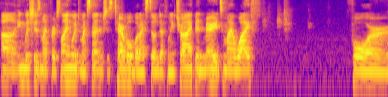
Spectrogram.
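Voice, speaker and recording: A man with an American accent speaks in a fairly low, bright, sharp voice. His delivery is monotone and flat, broken by long, frequent pauses. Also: moderate pace. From Texas, Dallas. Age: 20s. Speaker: vlogger. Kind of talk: casual vlog monologue. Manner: hesitant, many fillers.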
